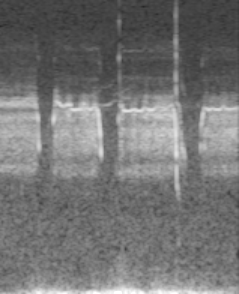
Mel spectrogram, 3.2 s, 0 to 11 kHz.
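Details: White-tailed eagles at a Latvian nest on 27 June 2019, a juvenile visiting the eaglets, nest camera: long, high whistled notes, each flat, then falling at the end, in four close bouts with a faint low rumble.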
